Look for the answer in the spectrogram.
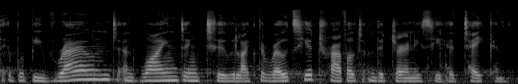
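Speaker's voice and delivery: usual speaking voice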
